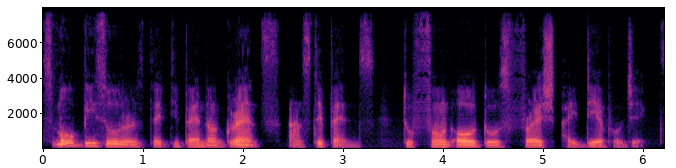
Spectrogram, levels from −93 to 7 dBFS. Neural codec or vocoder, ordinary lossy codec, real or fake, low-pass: codec, 16 kHz, 0.4 kbps, LongCat-Audio-Codec; none; fake; none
